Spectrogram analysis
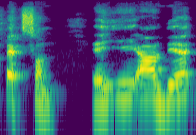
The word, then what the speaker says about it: personne: no Riya Natu no প্যাকশন নো প্যাকন অনেকে পারসন আছে পারসন না প্যাকন এই আর দিয়ে এ উচ্চারণ হয় প্যাকন ন প্যাকন এখন উচ্চারণ ন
